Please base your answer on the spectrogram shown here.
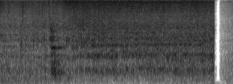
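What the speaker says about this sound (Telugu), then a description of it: "ఉల్లిపాయలు నూనె వేడెక్కాక ఉల్లిపాయలు బాగా రోస్ట్ అవ్వాలి" Onions and ginger-garlic paste frying in hot oil give a steady, loud sizzle with no talk, which cuts off abruptly near the end.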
